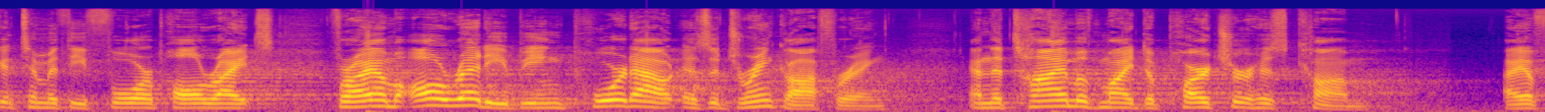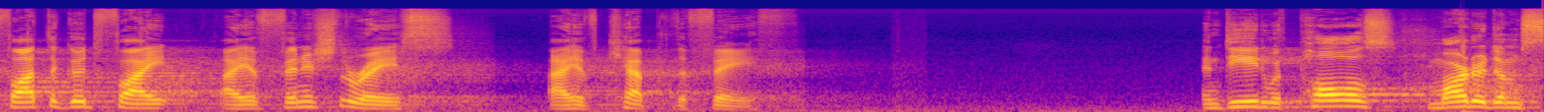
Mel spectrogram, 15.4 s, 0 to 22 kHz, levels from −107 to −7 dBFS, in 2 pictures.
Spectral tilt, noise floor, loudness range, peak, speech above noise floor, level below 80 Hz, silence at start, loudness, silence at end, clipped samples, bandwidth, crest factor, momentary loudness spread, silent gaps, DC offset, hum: -3.5 dB/octave; -58 dBFS; 10 LU; 0 dBFS; 41 dB; -58 dBFS; 0 s; -17 LUFS; 0 s; under 0.1%; 16.5 kHz; 18 dB; 13 LU; none; under 0.1%; none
